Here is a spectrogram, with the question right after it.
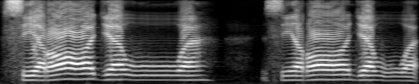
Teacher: Maka apabila ada nun mati atau tanwin bertemu dengan huruf waw setelahnya, yang mana waw termasuk huruf idgham bi gunnah, maka cara membacanya langkah pertamanya awalnya sirojan ketemu dengan waw, tanwinnya awalnya bunyi n. Nah, kemudian ketemu waw maka n-nya hilang, masuk ke waw, jadi waw-nya double.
